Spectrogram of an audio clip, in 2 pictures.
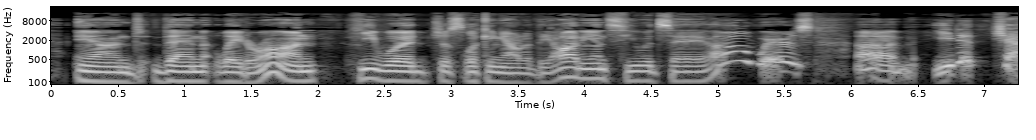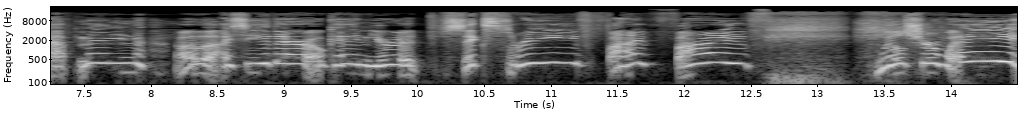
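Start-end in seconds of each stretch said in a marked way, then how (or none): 4.9-14.5 irritating, very high stage faith-healer voice. Retelling a faith healer calling out someone at a rally: imitating an annoying faith healer voice. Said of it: "he also has this really annoying voice".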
